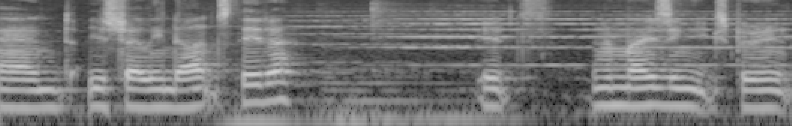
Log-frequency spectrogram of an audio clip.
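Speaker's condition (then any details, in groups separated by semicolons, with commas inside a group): Ataxic cerebral palsy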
